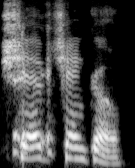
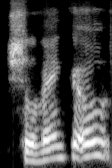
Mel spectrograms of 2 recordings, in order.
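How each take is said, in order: First: Shevchenko said "shev-CHENK-oh"; corrected pronunciation. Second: Shevchenko garbled as "shil-VENK-oh"; mispronounced name. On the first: Shown as a demonstration. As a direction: say Shevchenko carefully with a clear CH. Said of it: "not remembering it and then trying". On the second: Real, not acted. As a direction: stumble Shevchenko out as "shil-VENK-oh", reading it literally. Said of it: "trying to literally read it".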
